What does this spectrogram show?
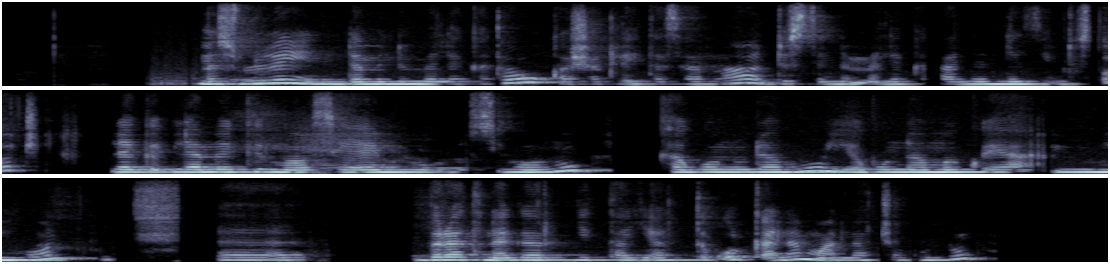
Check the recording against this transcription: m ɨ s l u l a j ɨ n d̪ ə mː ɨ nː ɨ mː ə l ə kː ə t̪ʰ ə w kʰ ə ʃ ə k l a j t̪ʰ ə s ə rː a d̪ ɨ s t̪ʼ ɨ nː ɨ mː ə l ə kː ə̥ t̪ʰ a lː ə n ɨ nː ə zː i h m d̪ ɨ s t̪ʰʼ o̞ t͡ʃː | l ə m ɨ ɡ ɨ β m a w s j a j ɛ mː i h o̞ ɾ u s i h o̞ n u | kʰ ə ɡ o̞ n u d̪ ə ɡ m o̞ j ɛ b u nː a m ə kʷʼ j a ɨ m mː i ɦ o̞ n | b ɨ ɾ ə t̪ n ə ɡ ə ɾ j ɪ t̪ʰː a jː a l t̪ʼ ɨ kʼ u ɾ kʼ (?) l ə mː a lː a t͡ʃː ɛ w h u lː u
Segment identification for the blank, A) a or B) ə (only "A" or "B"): B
